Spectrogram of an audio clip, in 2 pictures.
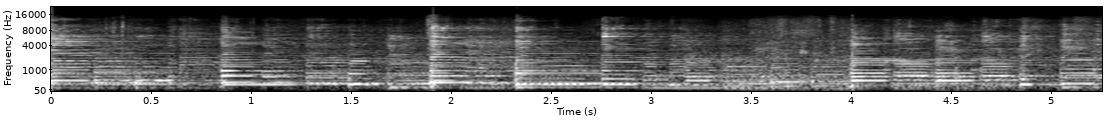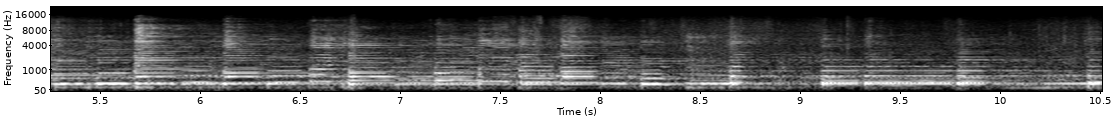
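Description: Acoustic guitar playing an instrumental passage of a milonga, live, with plucked notes and a bass line in a steady rhythm.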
